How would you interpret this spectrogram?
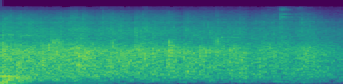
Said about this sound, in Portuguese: Pode aplaudir.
